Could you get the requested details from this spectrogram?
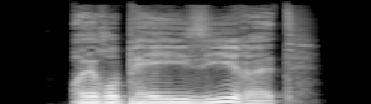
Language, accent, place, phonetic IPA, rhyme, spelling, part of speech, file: German, Germany, Berlin, [ɔɪ̯ʁopɛiˈziːʁət], -iːʁət, europäisieret, verb, De-europäisieret.ogg
- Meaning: second-person plural subjunctive I of europäisieren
